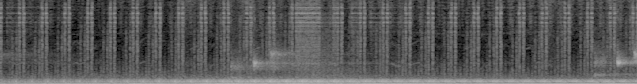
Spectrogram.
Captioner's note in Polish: Niskie, oscylujące dudnienie nasila się i opada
